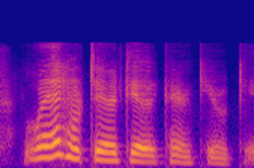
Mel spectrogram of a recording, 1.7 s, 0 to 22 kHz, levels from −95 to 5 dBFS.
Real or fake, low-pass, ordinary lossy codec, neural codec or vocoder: fake; none; none; codec, 16 kHz, 0.5 kbps, FreqCodec, larger model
